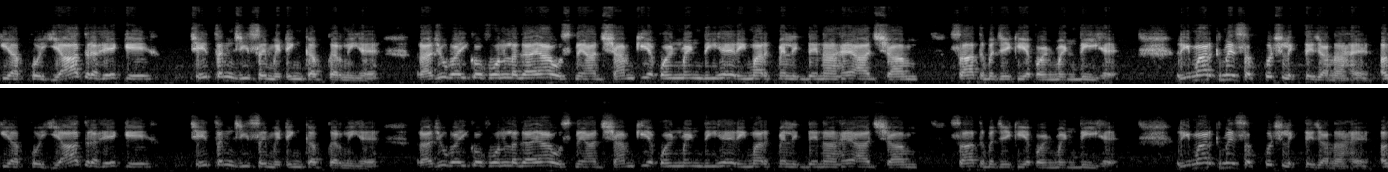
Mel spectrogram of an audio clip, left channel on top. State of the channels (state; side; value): quieter; right; 11.1 dB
